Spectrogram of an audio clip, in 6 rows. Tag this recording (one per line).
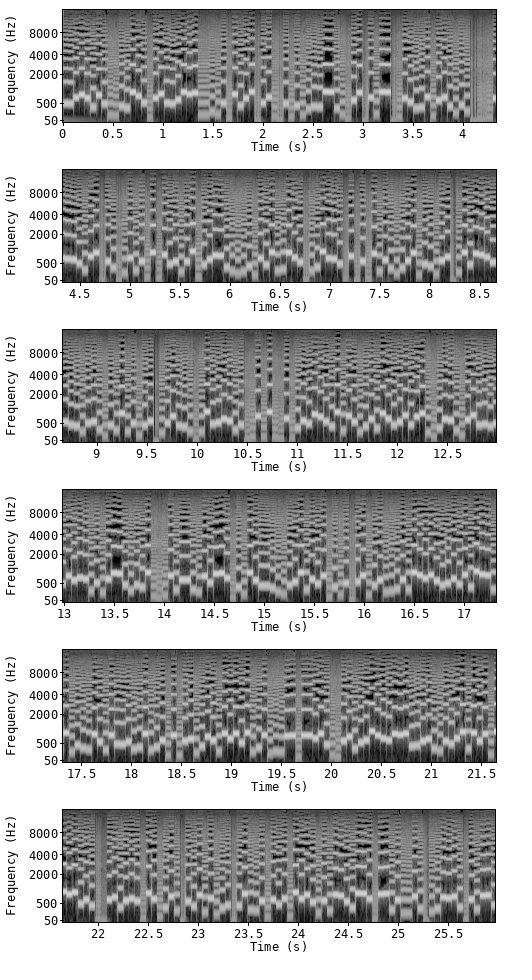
8bit
computer
pcspeaker
sound
random
beep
